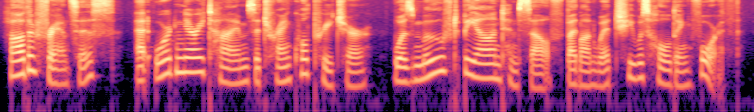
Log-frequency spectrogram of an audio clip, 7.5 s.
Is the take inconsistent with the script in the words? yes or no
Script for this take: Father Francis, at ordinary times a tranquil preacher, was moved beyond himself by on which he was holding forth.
no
